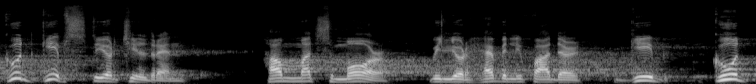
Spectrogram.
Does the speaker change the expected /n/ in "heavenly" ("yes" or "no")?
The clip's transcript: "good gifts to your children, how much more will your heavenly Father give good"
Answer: no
